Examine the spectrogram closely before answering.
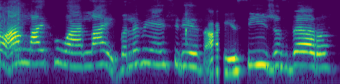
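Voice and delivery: usual speaking voice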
